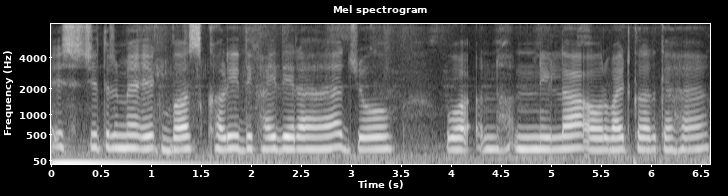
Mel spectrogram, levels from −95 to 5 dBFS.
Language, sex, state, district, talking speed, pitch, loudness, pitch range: Hindi, female, Jharkhand, Palamu, 165 wpm, 225 Hz, -14 LUFS, 220-235 Hz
